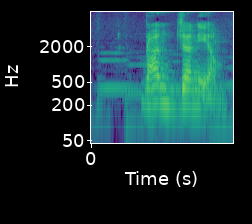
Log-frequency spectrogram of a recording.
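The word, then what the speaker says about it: roentgenium: this is one I've always struggled in its pronunciation run genium I love that I love that so you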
